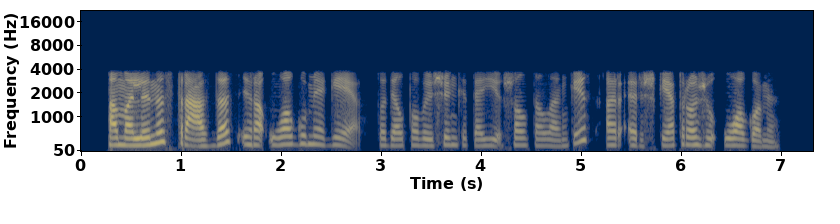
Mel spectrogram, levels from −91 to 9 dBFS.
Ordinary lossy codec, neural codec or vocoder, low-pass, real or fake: Opus, 64 kbps; none; 3.6 kHz; real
